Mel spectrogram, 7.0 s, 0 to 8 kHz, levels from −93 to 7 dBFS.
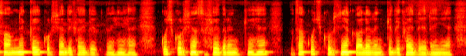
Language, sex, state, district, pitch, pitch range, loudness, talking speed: Hindi, male, Uttar Pradesh, Lalitpur, 105 Hz, 100-115 Hz, -18 LUFS, 195 wpm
